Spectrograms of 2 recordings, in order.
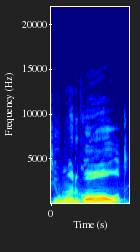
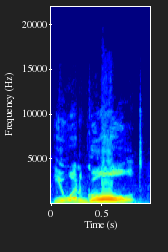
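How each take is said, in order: First: Said in the usual way. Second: Louder, punching GOLD like an announcer; triumphant announcement. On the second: Shown as a demonstration. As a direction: call it out like a sports announcer crowning the winner. Repeats the line, second time bigger.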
